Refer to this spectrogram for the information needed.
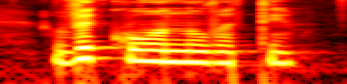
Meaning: to execute, to perform, to carry out, to accomplish, to effectuate
- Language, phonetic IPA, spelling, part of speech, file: Ukrainian, [ʋeˈkɔnʊʋɐte], виконувати, verb, Uk-виконувати.ogg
